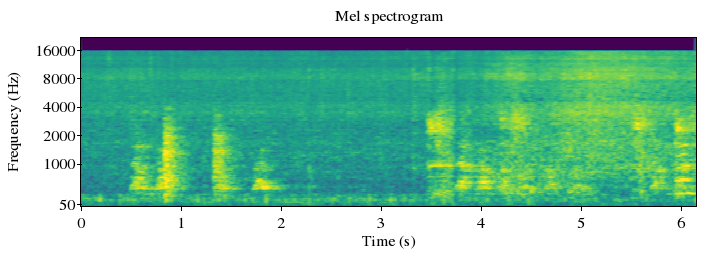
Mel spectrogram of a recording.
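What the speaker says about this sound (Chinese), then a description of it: "翻炒至蒜色" Pork tongue stir-fried in a hot wok, with a steady hiss and sizzle that swells louder in the second half, broken by scraping stir strokes early on.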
